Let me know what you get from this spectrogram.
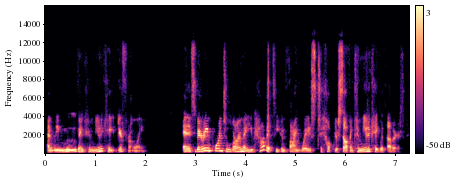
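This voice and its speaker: A woman reading a picture book aloud to children, expressively, pausing to explain things directly to her young listeners. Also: fairly low pitch, breathy edge. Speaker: read-aloud storyteller.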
